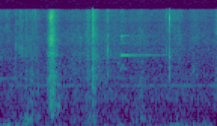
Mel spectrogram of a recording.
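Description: Quiet outdoor background: a low rumble with a few short sharp clicks and faint thin high ringing tones.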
